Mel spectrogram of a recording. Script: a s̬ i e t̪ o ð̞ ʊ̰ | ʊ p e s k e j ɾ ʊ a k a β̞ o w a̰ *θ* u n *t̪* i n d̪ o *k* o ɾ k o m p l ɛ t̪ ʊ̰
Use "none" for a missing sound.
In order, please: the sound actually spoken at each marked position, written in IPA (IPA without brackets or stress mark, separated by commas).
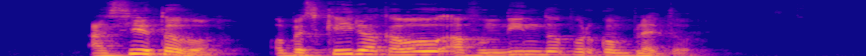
f, d̪, p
